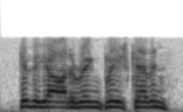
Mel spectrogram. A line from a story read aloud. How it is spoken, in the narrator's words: Cole called out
